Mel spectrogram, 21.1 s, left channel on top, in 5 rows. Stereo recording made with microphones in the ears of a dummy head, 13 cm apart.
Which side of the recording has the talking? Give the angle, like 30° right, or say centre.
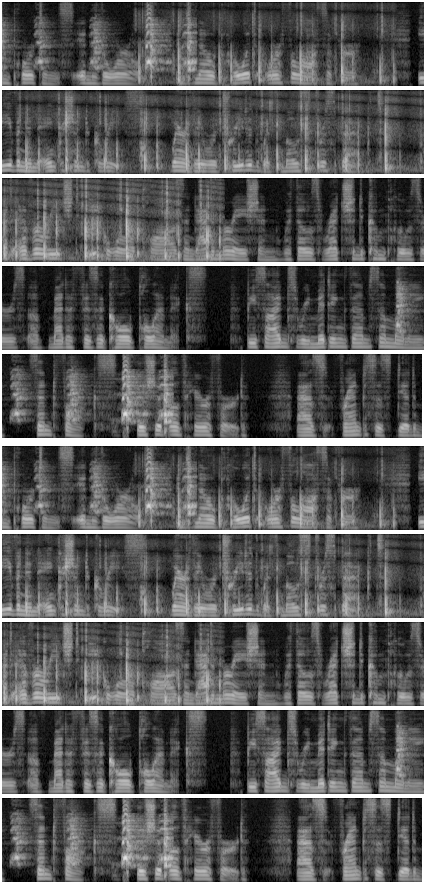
30° right.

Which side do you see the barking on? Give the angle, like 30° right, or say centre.
centre.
